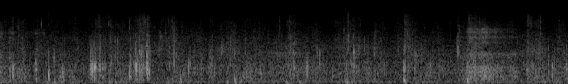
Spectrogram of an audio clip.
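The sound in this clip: Footsteps from a walking character in a video game form a quick, steady series of many footfalls at a fairly quiet level, with no voices over them.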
